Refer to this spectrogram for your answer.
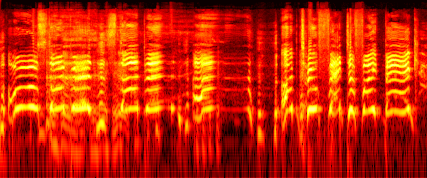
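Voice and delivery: high, slow squealing beg; mock whiny plea. Tommy Dreamer begs while beaten, in a high squeal.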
